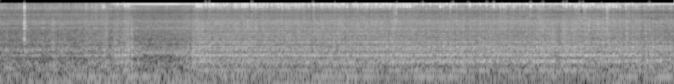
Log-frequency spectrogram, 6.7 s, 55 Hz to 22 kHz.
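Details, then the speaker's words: 1998 Club Car DS golf cart: steady mid-pitched whine over running noise, loudest at no load, fading when accelerating or decelerating; rear transaxle noise, suspected, later treated with silicone on splines and oil stabilizer. "all right do you notice the sound it comes and goes If you're sort of in a no load situation it's really noisy if you're if you're hard on it taking accelerating or decelerating you don't hear it so much but when you're in between a load that's when it's the noisiest"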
